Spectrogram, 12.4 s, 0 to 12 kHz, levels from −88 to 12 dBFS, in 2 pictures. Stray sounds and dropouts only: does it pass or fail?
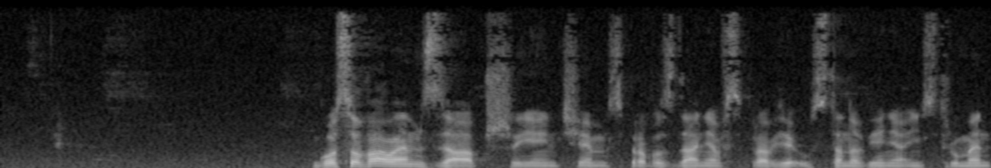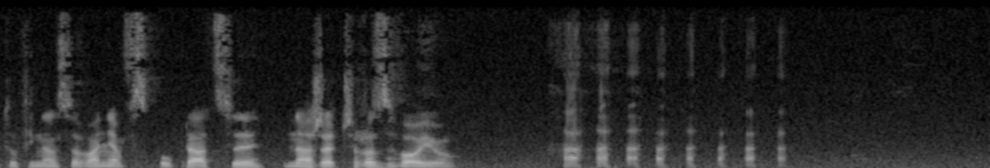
fail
